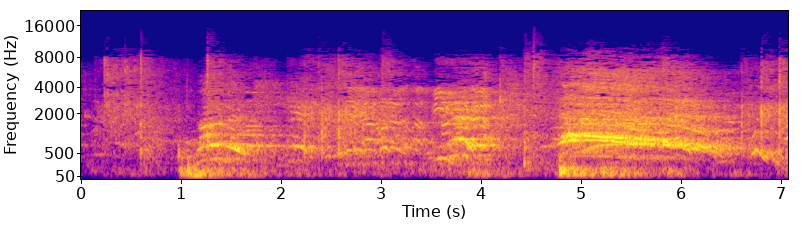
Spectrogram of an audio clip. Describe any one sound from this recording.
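A ball is kicked with a sharp thump.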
